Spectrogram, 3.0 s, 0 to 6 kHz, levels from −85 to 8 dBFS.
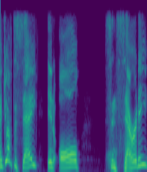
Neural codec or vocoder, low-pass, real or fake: none; 5.4 kHz; real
